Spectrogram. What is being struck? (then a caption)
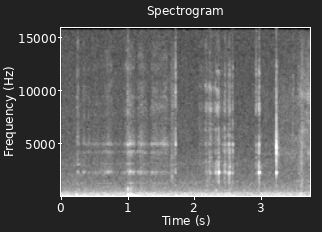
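Plaster block scraped with a small plastic pick. A small plastic pick tool digs and scrapes at a solid beige plaster block sitting in a tray, chipping off crumbs with short, repeated strokes. The quiet, dry scratching is broken by a heavier low thud near the start, followed by faint, bright clicks as bits break away.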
